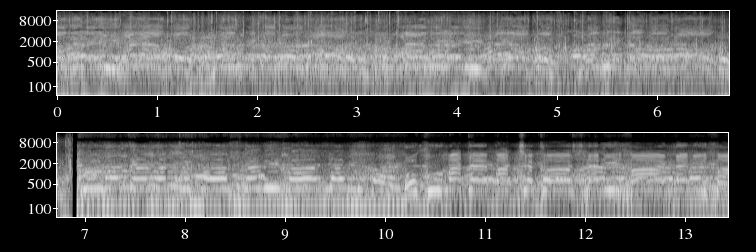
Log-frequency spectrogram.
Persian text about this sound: این صدای مردم در زاهدان در امروز بود، یکی از جمعه هایی که بعد از جمعه خونین زاهدان همچنان صحنه اعتراضات مردمی هست.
